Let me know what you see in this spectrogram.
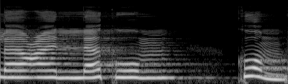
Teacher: karena mim sukun menghadapi huruf selain mim dan ba yaitu huruf Ta Maka mim sukun dibaca jelas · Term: izhar syafawi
